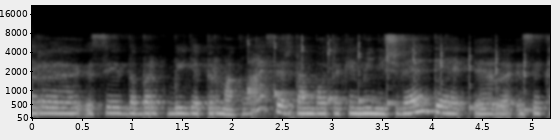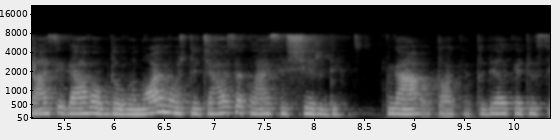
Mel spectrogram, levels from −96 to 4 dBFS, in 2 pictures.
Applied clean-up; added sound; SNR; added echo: none; Marimba, xylophone; 13 dB; reverberation time 0.5 s.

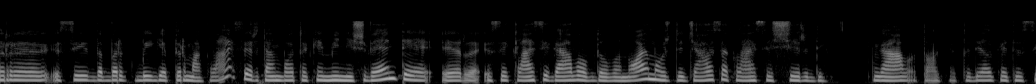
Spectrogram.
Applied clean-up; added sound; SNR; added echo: none; none; none; none.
